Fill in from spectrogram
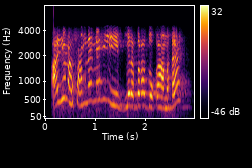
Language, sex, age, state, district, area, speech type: Hindi, female, 45-60, Bihar, Samastipur, rural, conversation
